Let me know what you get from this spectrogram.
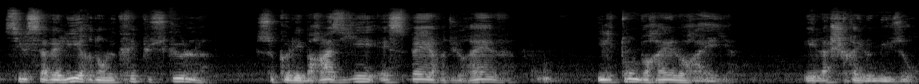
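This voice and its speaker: A man reading his poetry in a literary style, measured and pausing between short phrases. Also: lowish voice, mellow. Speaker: poet reading own poems. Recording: roomy echo, distant mic, faint noise.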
